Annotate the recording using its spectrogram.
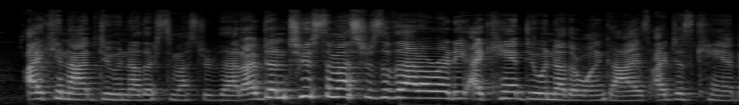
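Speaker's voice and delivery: ordinary talk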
